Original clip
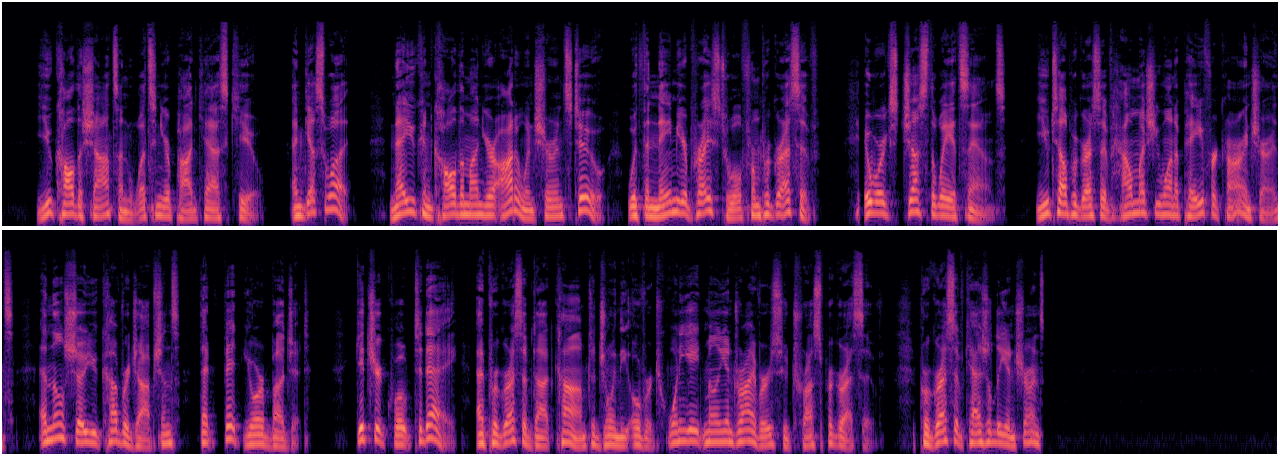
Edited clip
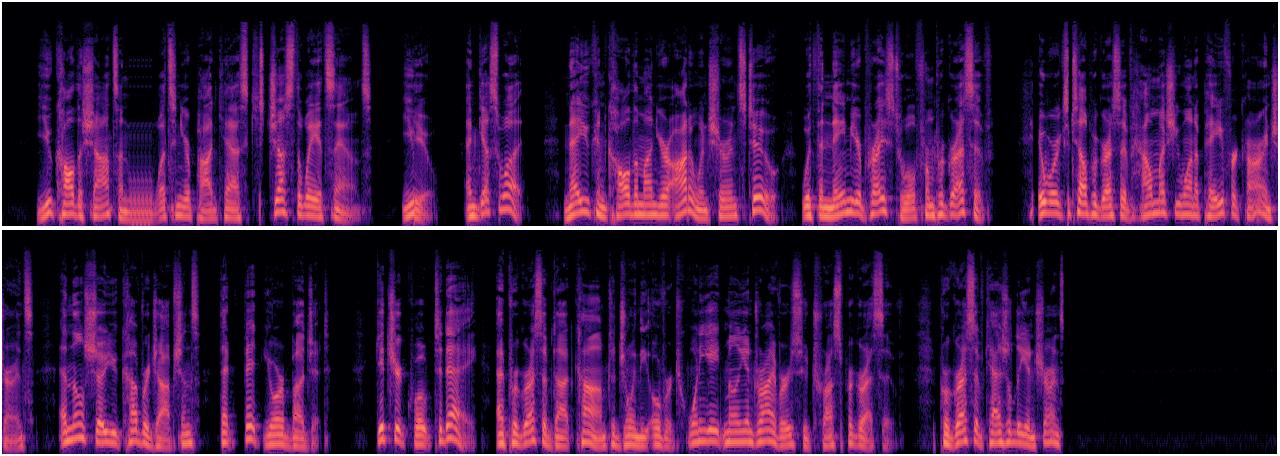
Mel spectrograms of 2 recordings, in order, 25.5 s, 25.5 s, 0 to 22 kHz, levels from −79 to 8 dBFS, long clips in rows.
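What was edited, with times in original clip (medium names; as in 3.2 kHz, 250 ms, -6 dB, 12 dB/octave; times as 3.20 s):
1.27 s: stutter 0.04 s, 6 plays
8.92–10.46 s: move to 2.38 s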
